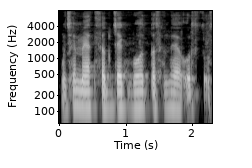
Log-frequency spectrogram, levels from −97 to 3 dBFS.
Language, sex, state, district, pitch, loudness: Hindi, male, Uttar Pradesh, Jyotiba Phule Nagar, 115 Hz, -24 LUFS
